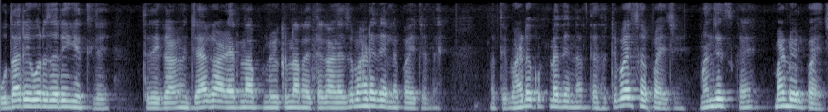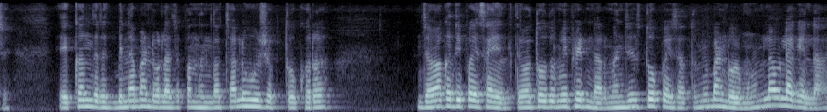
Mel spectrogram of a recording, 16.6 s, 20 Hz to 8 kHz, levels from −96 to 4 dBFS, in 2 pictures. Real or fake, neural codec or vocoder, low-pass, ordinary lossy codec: real; none; 7.2 kHz; none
